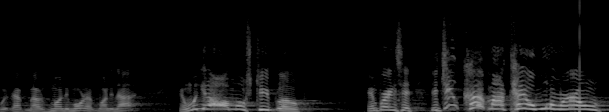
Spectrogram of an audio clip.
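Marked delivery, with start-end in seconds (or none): 4.3-6.0 high, loud, puzzled mimic of Brandy; lightly voiced Brandy, accusing; Brandy's question. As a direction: play Brandy's sudden suspicion. Brandy asks about the seat heater.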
